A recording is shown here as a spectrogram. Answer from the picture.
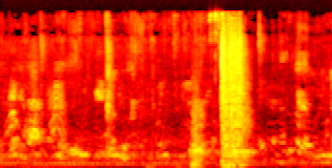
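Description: Voices of people talking in the background, then a loud, sudden clatter about two and a half seconds in, lasting about half a second.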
